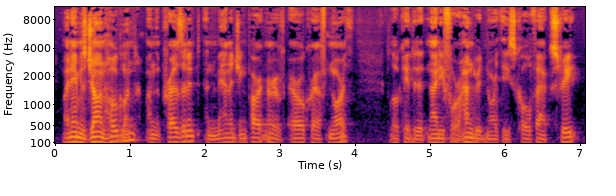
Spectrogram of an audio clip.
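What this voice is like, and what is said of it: Voice in poor condition. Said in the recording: “excuse my voice.”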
